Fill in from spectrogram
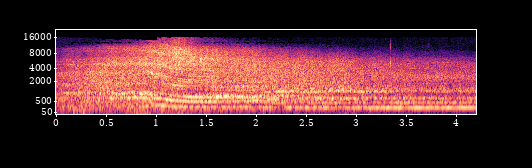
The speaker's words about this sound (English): the noise you've just heard is Lewis Hamilton zipping past the pits in his all-new Silver Arrow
